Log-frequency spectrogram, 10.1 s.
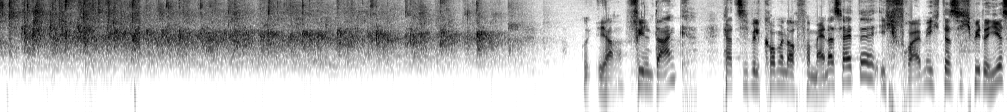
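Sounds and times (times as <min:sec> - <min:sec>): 
audience applause: 0:00.0 - 0:05.6
speech: 0:05.8 - 0:10.0.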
